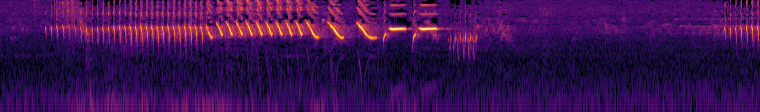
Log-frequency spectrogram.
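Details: Canary singing a quick trill that shifts into a run of descending slurred notes, short level whistles and a low buzzy rattle. After about two seconds of near-silence a fast trill resumes.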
